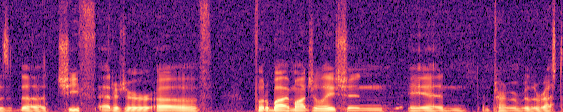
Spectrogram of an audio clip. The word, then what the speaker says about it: photobiomodulation: then the broader term has got referred to photobiomodulation or PBM even for short can you say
